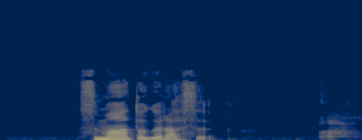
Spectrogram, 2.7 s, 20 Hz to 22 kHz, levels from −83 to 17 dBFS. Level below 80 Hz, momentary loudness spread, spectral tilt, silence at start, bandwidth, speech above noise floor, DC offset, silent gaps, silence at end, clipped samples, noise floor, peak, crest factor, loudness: -72 dBFS; 23 LU; -5 dB/octave; 0.6 s; 11 kHz; 53 dB; under 0.1%; none; 0.2 s; under 0.1%; -75 dBFS; -6 dBFS; 20 dB; -21 LUFS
